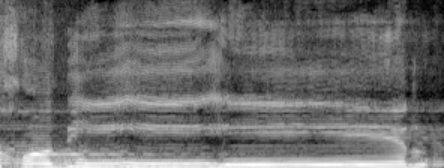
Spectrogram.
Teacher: بما تعملو و مدہ خبیر خا کو پر پڑھیں گے اور وقف کی صورت میں یہ را باریک پڑھی جائے گی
